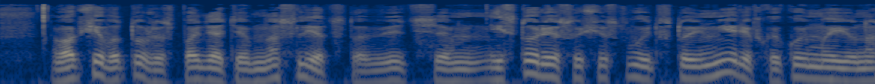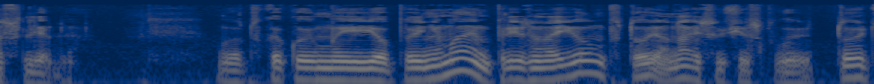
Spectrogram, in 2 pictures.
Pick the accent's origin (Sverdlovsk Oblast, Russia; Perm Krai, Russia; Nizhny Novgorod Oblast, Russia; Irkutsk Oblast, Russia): Perm Krai, Russia; Perm; Вот мой родной город Пермь, я там часто бываю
